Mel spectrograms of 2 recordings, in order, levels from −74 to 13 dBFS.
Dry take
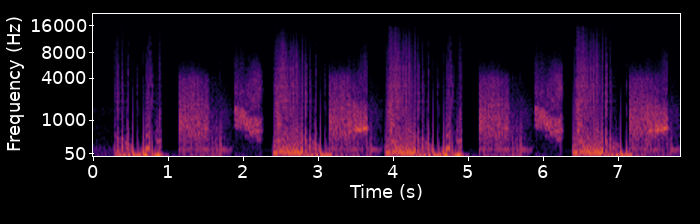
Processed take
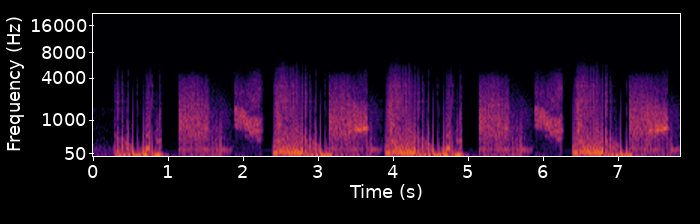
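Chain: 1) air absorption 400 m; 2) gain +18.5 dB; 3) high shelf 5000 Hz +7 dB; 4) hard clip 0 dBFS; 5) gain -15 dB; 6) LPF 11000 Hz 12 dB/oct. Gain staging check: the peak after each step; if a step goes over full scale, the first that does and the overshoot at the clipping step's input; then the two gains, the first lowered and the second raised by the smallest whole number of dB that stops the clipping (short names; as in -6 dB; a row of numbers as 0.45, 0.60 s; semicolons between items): -14.0, +4.5, +4.5, 0.0, -15.0, -15.0 dBFS; step 2, 4.5 dB; step 2 +13.5 dB, step 5 -10 dB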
